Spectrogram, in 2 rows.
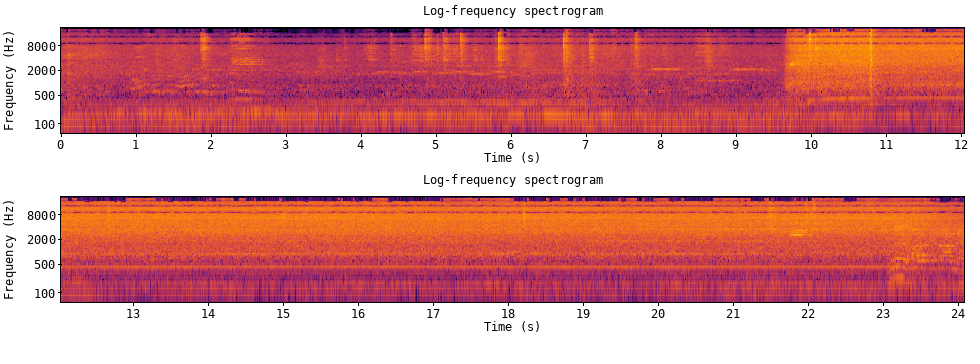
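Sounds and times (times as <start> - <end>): lathe motor starting up: 9.6 - 23.8.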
